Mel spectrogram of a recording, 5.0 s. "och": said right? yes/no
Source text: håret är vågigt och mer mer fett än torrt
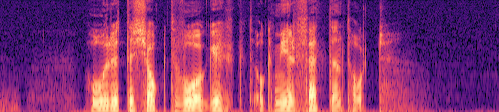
yes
